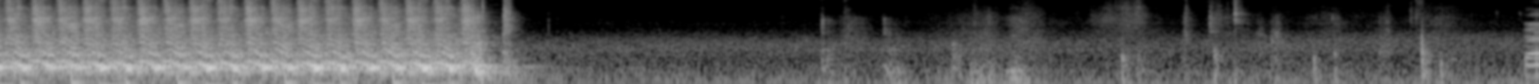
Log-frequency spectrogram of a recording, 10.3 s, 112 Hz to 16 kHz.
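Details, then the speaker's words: 1968 VW Beetle garage find, new condenser and starting fluid: starter churns at an even beat for three seconds and never catches; distributor was not fully seated after removal so it wasn't spinning. "alright so I found a simple mistake distributor when I took it out wasn't seated fully so it wasn't spinning obviously stupid mistake on my part"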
